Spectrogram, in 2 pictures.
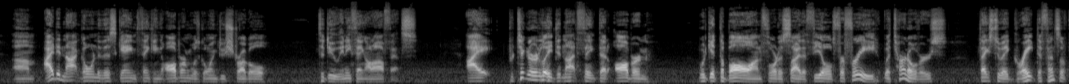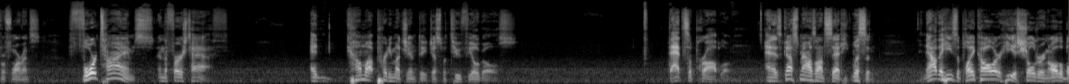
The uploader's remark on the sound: Jumps on the horn while driving back to Auburn.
